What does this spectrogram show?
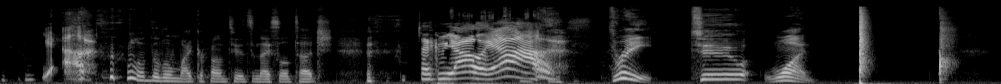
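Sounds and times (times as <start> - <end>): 
speech: 0.3 - 8.2
hand claps: 8.6 - 8.8, 9.4 - 9.7.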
